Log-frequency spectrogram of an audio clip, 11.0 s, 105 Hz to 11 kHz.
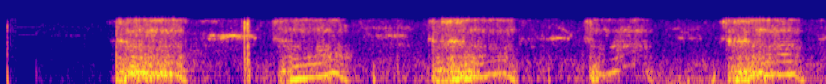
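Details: Adult male (stepfather) asleep: rhythmic, low, rattling snores with softer breaths between, about 15 a minute; snoring.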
